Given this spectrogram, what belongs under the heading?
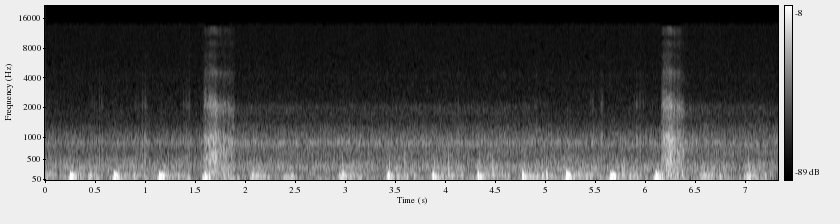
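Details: Faint, regular, slightly slow low thumps of a heartbeat recorded during compression, under steady background hiss, with two brief rustling noises.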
